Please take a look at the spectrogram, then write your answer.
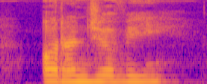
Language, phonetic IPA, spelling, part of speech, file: Czech, [ˈoranʒoviː], oranžový, adjective, Cs-oranžový.ogg
- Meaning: orange (having an orange color)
